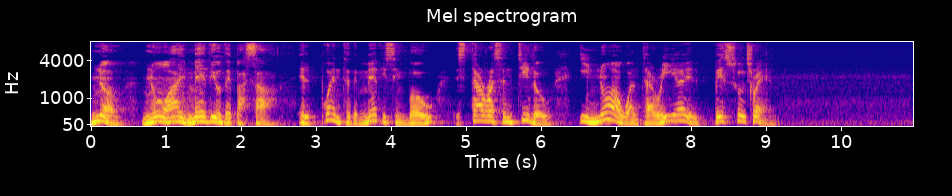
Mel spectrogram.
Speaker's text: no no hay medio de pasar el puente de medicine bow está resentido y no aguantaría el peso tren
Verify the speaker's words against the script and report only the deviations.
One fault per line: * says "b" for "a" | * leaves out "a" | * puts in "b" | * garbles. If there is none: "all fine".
all fine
